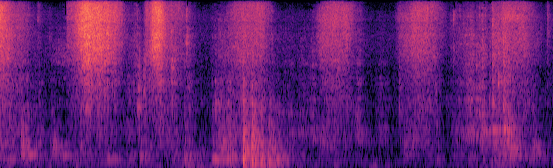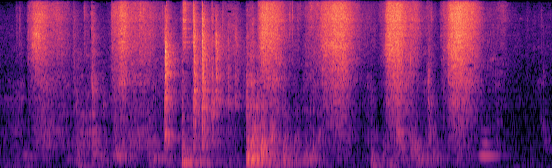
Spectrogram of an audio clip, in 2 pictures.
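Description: A broom sweeps in short, brisk swishes across a rug.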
